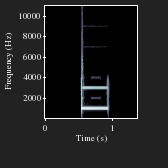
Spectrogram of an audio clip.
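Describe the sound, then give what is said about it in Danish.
A single steady electronic beep, clear, holding one pure tone for about half a second before cutting off, with silence before and after: the prompt tone of a voicemail answering machine at Danish Broadcasting. “Please leave a message after the beep.”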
